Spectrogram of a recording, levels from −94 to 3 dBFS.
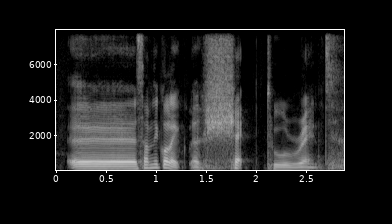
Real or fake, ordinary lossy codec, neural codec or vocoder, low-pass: fake; none; codec, 16 kHz, 16 kbps, FunCodec, trained on Chinese and English, 50 frames a second; none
